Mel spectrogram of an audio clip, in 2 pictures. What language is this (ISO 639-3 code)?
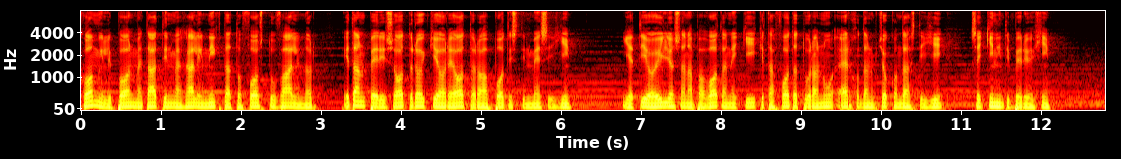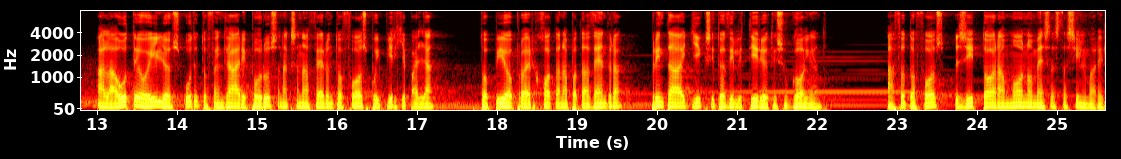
ell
